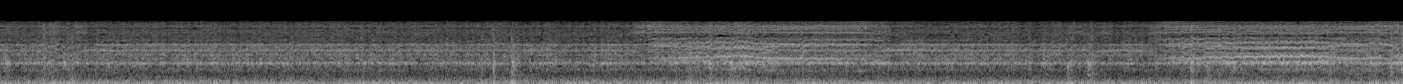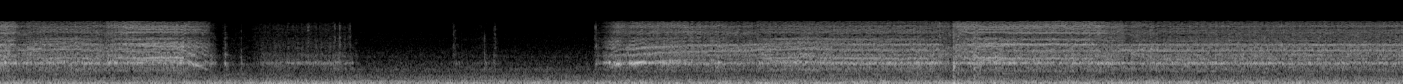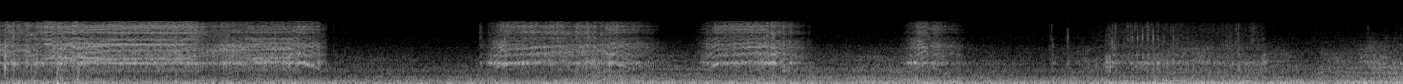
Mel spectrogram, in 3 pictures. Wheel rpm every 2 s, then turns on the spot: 160, 160, 160, 160, 160, 160, 160, 140, 20, 10, 140, 160, 160, 160, 160, 90, 70, 60, 10, 20, 10.
16-18 38-42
